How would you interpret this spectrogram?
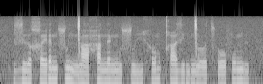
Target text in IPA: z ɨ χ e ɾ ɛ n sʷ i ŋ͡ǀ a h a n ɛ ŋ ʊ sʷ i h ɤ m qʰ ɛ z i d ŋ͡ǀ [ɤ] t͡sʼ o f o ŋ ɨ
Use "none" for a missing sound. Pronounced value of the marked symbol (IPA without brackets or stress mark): ɤ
